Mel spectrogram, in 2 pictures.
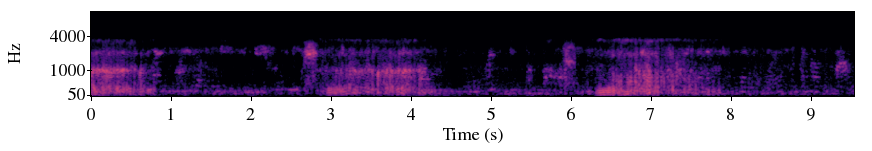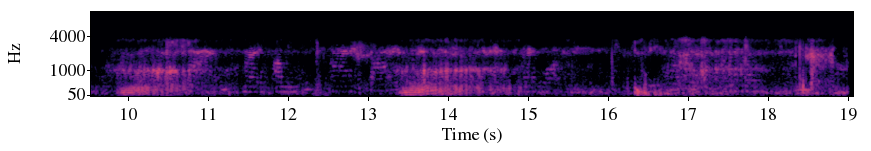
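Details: Faint, rough snoring breaths rising and falling about every three seconds, muffled by heavy background noise, recorded on an Android phone: snoring.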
